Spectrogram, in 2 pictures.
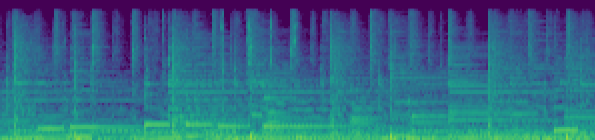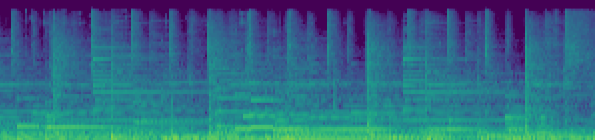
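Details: Steady strummed acoustic guitar music with a low bass line throughout and no animal voices.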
